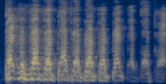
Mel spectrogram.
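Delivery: a light imitation of guys babbling aggressively; mock aggressive chatter. Imitating the aggressive guys talking to each other, lightly mocking. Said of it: "everybody's so aggressive here".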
